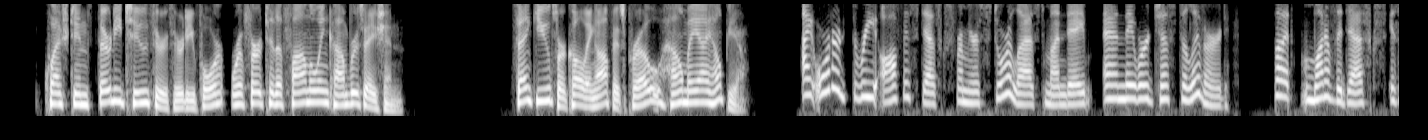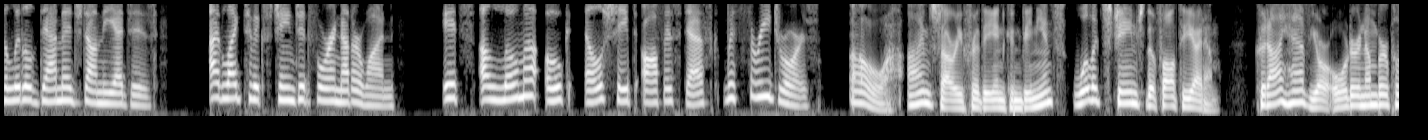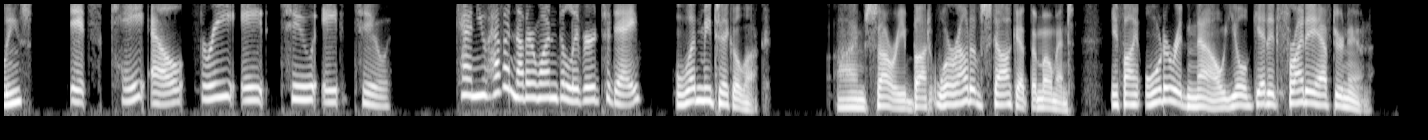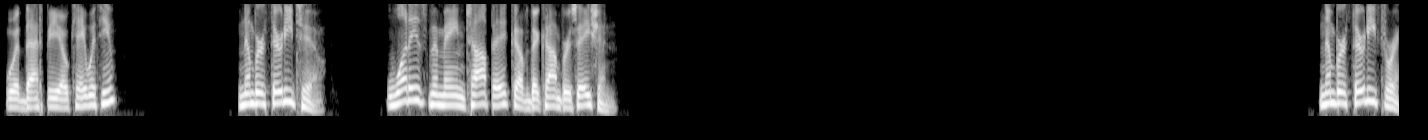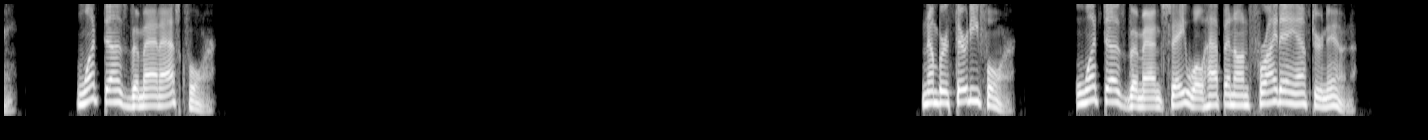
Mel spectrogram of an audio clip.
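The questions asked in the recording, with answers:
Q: What is the main topic of the conversation?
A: Exchanging a damaged desk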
